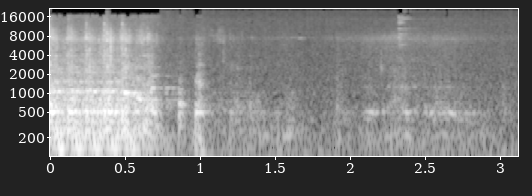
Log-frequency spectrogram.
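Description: A sewing machine stitches briefly around a quilting ruler, a short fast burst at the start that stops after under a second, followed by faint handling sounds and near silence.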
